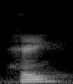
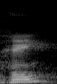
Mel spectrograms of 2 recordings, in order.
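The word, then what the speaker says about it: ה: Ashkenazim pronounce it hey. But it should, all of us, Sfaradim say he, but we should also, it's also a letter of breathing.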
